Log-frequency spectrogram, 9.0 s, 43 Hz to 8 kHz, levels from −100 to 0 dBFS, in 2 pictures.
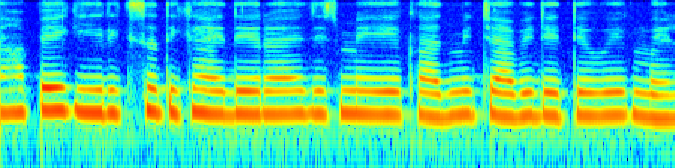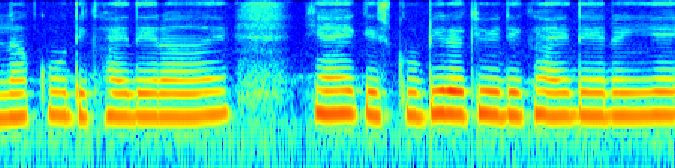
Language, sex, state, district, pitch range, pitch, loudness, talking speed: Hindi, female, Bihar, Begusarai, 225-235 Hz, 230 Hz, -25 LUFS, 200 wpm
